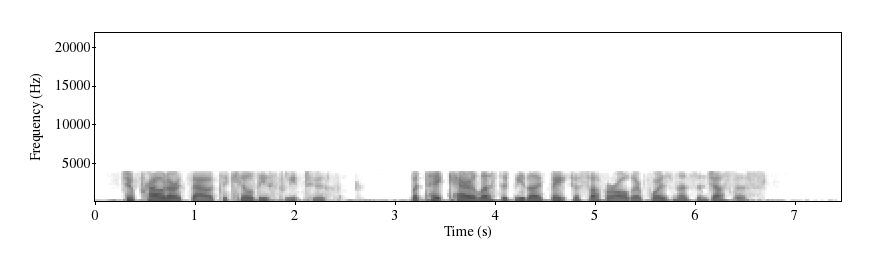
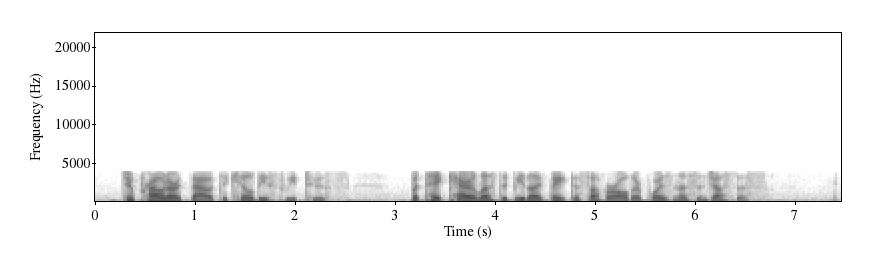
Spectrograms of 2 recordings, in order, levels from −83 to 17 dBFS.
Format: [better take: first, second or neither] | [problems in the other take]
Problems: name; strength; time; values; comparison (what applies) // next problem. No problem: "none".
second | noise reduction (neural mask model Resemble Enhance denoiser)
